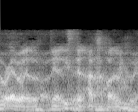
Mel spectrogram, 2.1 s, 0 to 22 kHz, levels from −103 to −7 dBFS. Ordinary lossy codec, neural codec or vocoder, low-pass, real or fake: MP3, 48 kbps; codec, 16 kHz, 0.5 kbps, FreqCodec, larger model; 7.2 kHz; fake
